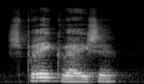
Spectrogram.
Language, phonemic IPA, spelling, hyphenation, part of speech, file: Dutch, /ˈsprekwɛizə/, spreekwijze, spreek‧wij‧ze, noun, Nl-spreekwijze.ogg
- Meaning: expression (colloquialism or idiom)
